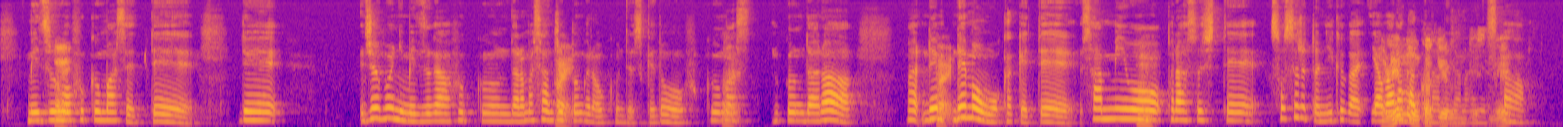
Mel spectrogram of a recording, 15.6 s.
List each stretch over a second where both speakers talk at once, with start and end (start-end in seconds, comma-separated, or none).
13.8-15.1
